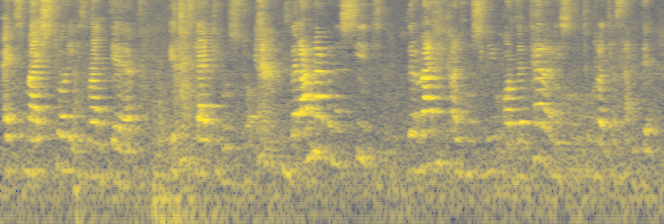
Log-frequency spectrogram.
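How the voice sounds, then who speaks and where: A woman in her sixties from Ethiopia asks a long, earnest question from the floor, her phrasing halting and repetitive. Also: fairly high pitch. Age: 60s. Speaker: audience member asking a question. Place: restaurant dining room. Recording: roomy, distant, noisy restaurant.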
